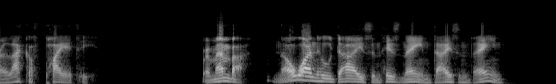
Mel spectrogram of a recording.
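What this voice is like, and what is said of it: Yoda-like character voice. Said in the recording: “Your accent, man. ... It's suddenly Yoda. ... I couldn't treat seriously to that voice.”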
